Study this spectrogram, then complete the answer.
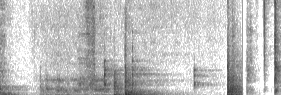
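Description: A hammer taps on sheet metal.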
